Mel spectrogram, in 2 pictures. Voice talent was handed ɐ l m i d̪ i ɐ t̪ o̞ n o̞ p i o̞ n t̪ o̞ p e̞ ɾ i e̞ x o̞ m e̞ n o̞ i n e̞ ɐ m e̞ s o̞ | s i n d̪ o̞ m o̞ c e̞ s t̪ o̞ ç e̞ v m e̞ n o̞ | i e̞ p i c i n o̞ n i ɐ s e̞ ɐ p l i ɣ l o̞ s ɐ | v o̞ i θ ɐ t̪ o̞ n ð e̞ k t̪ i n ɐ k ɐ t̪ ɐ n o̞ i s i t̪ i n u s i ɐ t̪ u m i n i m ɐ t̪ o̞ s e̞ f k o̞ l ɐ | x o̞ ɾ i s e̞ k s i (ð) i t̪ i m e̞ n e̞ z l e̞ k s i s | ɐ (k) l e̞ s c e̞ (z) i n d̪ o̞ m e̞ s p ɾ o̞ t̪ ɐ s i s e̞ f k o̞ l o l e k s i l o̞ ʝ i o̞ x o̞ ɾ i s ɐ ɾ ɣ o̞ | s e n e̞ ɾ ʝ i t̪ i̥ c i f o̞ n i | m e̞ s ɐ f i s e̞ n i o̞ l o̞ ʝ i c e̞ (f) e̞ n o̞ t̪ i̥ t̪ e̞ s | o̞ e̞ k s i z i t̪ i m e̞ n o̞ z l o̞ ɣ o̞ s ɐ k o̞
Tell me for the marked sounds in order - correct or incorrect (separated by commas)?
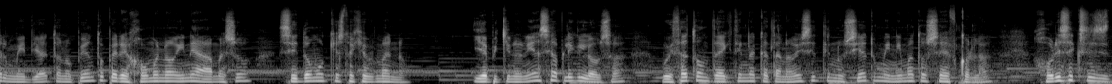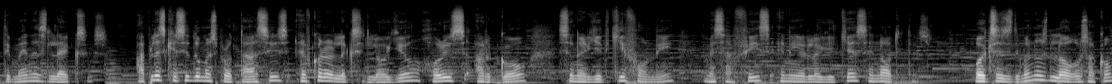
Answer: incorrect, incorrect, incorrect, incorrect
